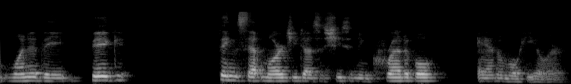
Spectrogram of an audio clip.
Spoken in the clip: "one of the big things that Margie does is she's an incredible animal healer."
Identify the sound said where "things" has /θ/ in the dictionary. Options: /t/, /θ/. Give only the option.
/θ/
